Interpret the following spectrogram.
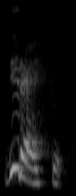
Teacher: è l'accento aperto nell'E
